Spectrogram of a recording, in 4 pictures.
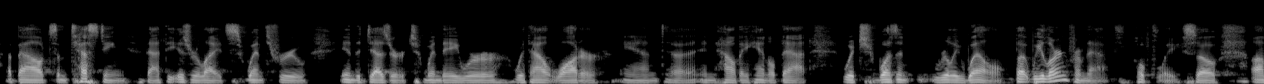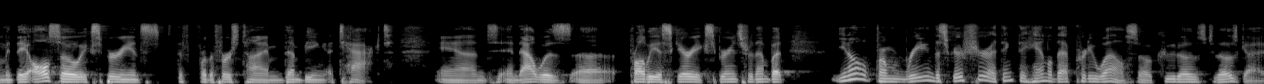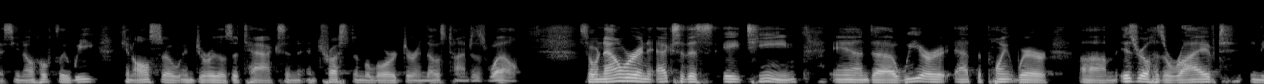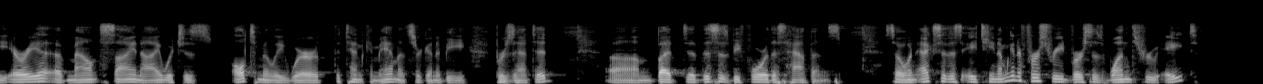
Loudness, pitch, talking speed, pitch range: -24 LUFS, 105 Hz, 180 wpm, 95-120 Hz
